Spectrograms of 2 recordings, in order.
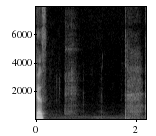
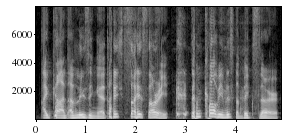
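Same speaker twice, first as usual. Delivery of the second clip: giggling through the words, pitched higher; can barely get it out for laughing; higher, louder laughing protest; laughing while talking; 6 semitones higher, 3 dB louder than usual. Retold or imitated. Retold reaction to funny email.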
